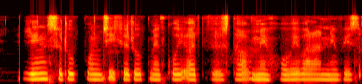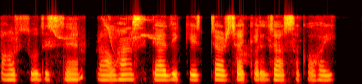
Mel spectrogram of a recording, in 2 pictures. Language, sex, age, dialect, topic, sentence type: Magahi, female, 25-30, Central/Standard, agriculture, statement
